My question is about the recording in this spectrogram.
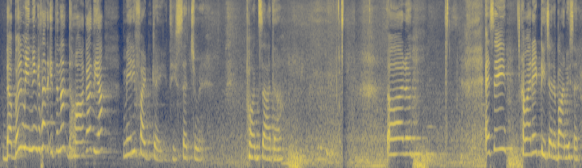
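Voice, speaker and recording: A woman's voice: very high-pitched, a little hiss or hum. A young woman in her twenties doing a first-time stand-up set, telling self-mocking college stories and acting out her strict teachers. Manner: self-mocking storytelling, acts out teachers' scolding. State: nervous, shaking. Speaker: stand-up comedian. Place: small open-mic stage with audience.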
